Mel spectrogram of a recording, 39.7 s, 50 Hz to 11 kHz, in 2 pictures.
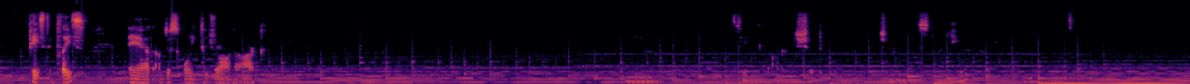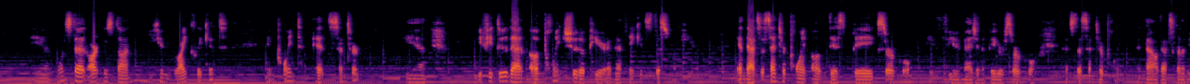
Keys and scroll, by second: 2.5 a, 19.7 space.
